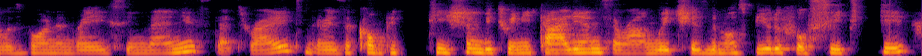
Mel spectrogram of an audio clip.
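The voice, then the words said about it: Italian-accented English. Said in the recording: “you have a beautiful accent because you spent a lot of your life living in Italy, in Venice ... I have a beautiful accent because I am Italian”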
